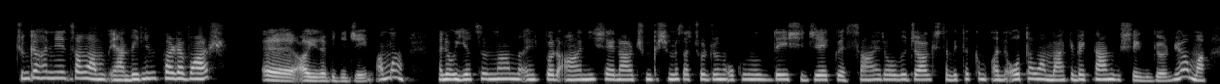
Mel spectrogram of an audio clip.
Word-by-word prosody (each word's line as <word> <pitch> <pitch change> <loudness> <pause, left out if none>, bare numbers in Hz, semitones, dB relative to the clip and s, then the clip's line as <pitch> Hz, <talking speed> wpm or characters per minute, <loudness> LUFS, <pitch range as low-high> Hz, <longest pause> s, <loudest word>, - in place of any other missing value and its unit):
Çünkü, 280 +3 -1
hani, 290 -1 -2
tamam, 250 -4 +2
yani, 210 0 +1
belli 255 +3 +3
bir - - -5
para 275 -2 +3
var, 260 +6 +1 0.3
eee, 180 -6 +4
ayırabileceğim 165 -1 -1
ama, 260 0 -2 0.3
hani, 230 +1 +5
o - - +5
yatırımdan 245 +2 +3
da 240 - 0
hep 225 +1 -2
böyle 225 -2 +2
ani 225 +2 +1
şeyler 225 -2 0
çünkü, 230 -1 -3
şimdi, 235 0 0
mesela 235 -1 -2
çocuğun 235 0 0
okulu 230 -1 -1
değişecek 215 -1 -1
vs. 210 +3 -5 0.2
olacak. 220 0 -1
İşte, 215 -2 -6
birtakım 235 +2 -4
hani, 215 0 -2
o 235 +2 +1
tamam, 245 -5 +1
belki 210 +1 -2
beklenen 230 +1 +2
bir - - -10
şey 195 -1 -6
gibi 165 - -7
görünüyor 180 - -2
ama 195 - +1
230 Hz, 190 wpm, -22 LUFS, 215-245 Hz, 0.3 s, hani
